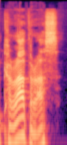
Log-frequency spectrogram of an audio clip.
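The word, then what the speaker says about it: Caradhras: and he tells us dh represents the soft voiced the of English these clothes. It's usually related to D as in cinderin galav glossed tree compared with qua alder but is sometimes derived from n plus r as in karadras red horn from karan ras.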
